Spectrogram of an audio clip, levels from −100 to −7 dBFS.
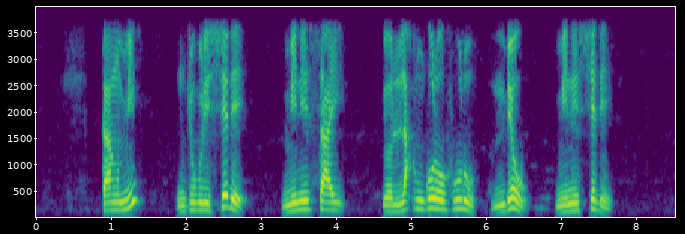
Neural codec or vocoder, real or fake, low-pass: none; real; 3.6 kHz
